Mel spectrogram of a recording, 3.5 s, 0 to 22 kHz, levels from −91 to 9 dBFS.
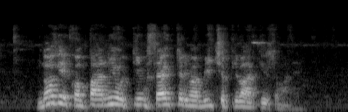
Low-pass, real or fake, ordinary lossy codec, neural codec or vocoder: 9.9 kHz; real; Opus, 24 kbps; none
